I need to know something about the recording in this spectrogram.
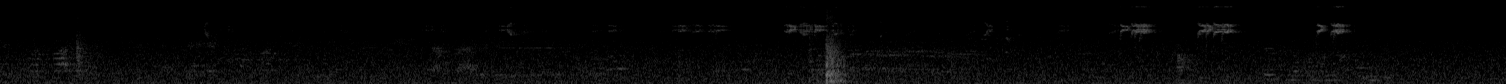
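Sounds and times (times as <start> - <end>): high bird chirps: 4.2 - 8.7, 9.6 - 12.5, 13.1 - 13.6.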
